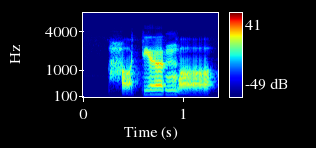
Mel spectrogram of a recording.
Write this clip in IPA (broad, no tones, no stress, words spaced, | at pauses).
hɑ̰pʲəː ŋ͡mɑ̰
